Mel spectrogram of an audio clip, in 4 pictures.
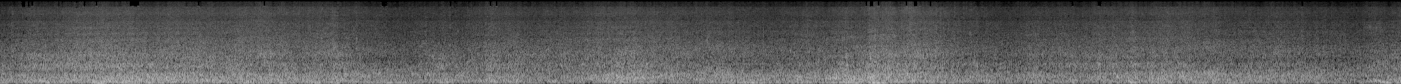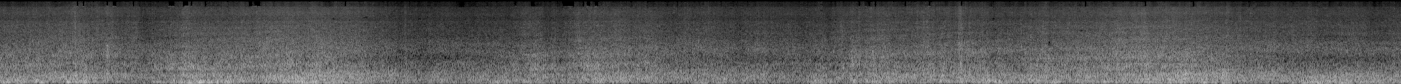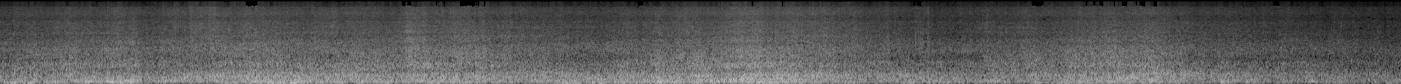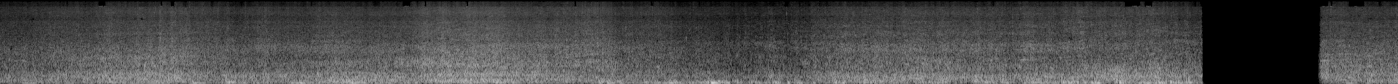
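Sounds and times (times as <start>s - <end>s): sea waves breaking on shore: 0.0s - 54.1s, 55.2s - 56.0s
wind buffeting microphone: 42.6s - 54.1s.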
